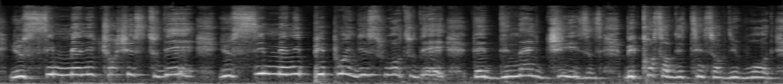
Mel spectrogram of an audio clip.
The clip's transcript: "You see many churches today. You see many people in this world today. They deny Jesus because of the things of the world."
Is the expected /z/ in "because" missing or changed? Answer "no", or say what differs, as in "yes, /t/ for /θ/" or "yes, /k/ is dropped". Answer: yes, /s/ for /z/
